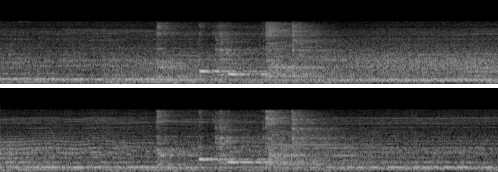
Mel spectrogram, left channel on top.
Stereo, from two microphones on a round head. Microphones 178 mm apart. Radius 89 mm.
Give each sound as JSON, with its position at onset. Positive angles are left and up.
{"t": 1.6, "sound": "a chime", "side_deg": -50, "distance_m": 6.0}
